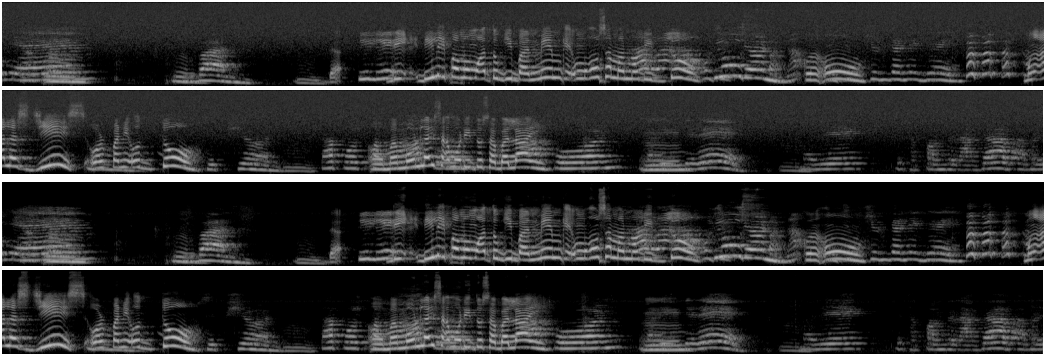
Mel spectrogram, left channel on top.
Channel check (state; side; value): noise; left; hiss, 10 dB below the sound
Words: Iban. Dili pa mo atog iban, ma'am, kay unsa man mo didto. Conception. Oh, Conception gani day. mga alas 10 or paniud to. Conception. Tapos, Oh, mamunlay sa mo dito sa balay. hapon, balik dire. Balik sa pangdalaga,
